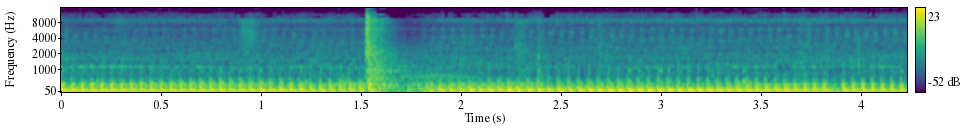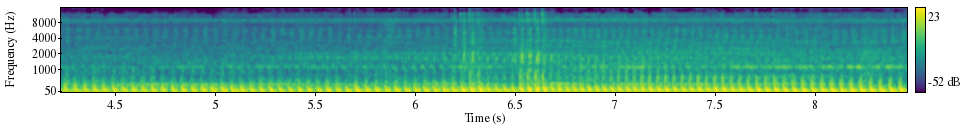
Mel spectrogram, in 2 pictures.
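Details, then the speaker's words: 2003 Honda XR50 single, carburetor just set up and adjusted, fires up and holds a crisp, even putter of about three and a half beats per second, idling cleanly without stumbles; normal idle. "yeah, see, looking pretty good."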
